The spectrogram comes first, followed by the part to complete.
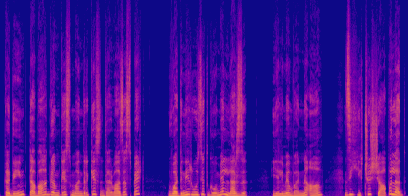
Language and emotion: Kashmiri, fearful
